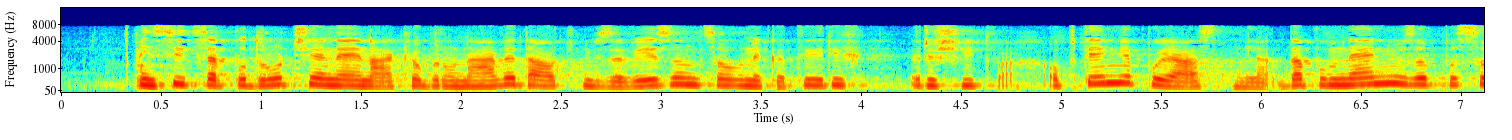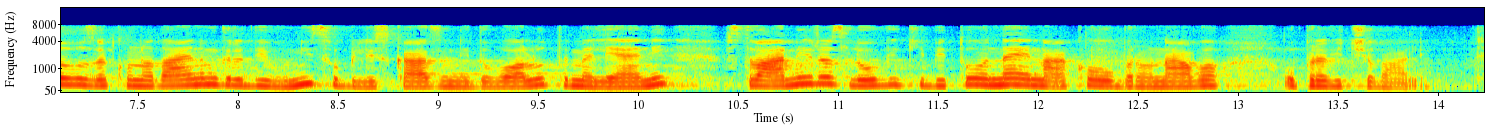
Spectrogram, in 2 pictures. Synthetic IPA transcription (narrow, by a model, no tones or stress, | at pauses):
insit̪sɛɾpɔd̪ɾoːt͡ʃjɛnɛɛnaːkɛɔbɾawnaːʋɛd̪awt͡ʃniɣzaʋeːzant̪səwnɛkat̪eːɾix | ɾɛʃit̪ʋa̰xɔ̰pt̪eːmjɛpɔjaːsnila̰d̪apɔmnɛːnjuzapəsəwzakɔnɔd̪aːjnɛmɡɾad̪iʋunisɔbiliskaːzanid̪ɔʋɔlut̪ɛmɛljɛːni | st̪ʋaːɾniɾazloːɡikibit̪oːɛnɛɛnaːkɔːbɾawnaːʋɔupɾaʋit͡ʃɛʋaːlḭ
